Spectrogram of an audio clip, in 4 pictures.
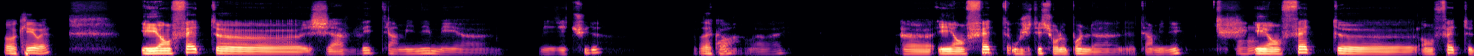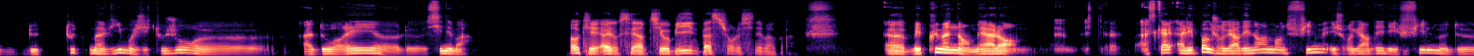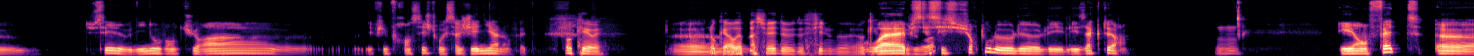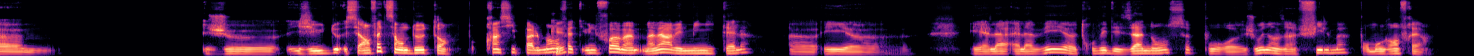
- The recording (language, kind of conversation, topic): French, podcast, Peux-tu raconter une rencontre qui a changé ta vie ?
- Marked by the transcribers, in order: stressed: "Ventura"; tapping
